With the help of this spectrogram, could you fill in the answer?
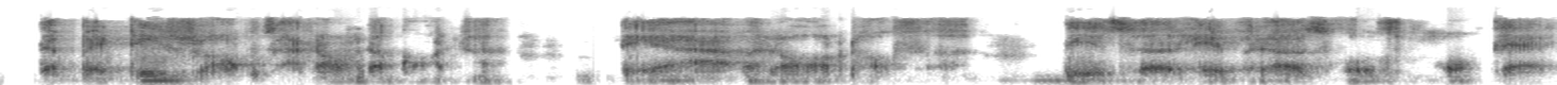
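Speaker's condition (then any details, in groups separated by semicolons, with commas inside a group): Laryngectomy for vocal cord cancer; natural voice lost, speaks with voice prosthesis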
